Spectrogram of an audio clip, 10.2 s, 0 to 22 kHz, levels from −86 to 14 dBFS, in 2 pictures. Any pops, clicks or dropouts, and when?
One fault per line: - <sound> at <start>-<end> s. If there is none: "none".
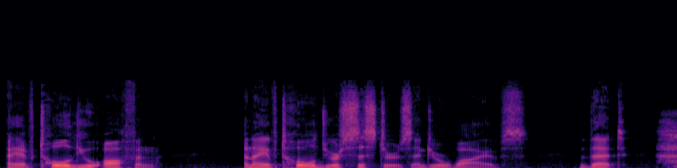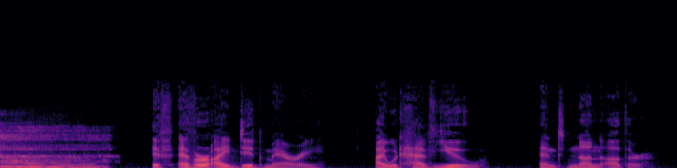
- sigh at 4.9-6.0 s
